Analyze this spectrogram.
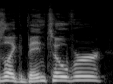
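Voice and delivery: ordinary talk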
